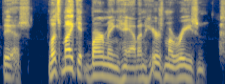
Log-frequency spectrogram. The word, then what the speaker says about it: Birmingham: you fly him to the other birmingham which is pronounced birmingham birmingham and he's raised in england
